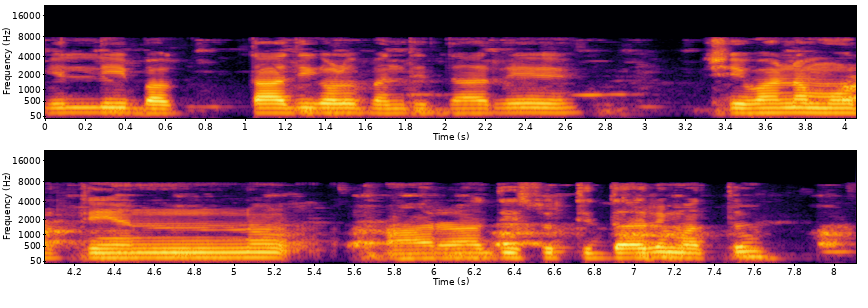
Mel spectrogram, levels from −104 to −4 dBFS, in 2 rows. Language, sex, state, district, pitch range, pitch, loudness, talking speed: Kannada, male, Karnataka, Gulbarga, 135-145 Hz, 140 Hz, -17 LUFS, 50 wpm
